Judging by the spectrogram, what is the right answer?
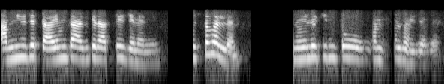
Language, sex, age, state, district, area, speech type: Bengali, female, 45-60, West Bengal, Purba Medinipur, rural, conversation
